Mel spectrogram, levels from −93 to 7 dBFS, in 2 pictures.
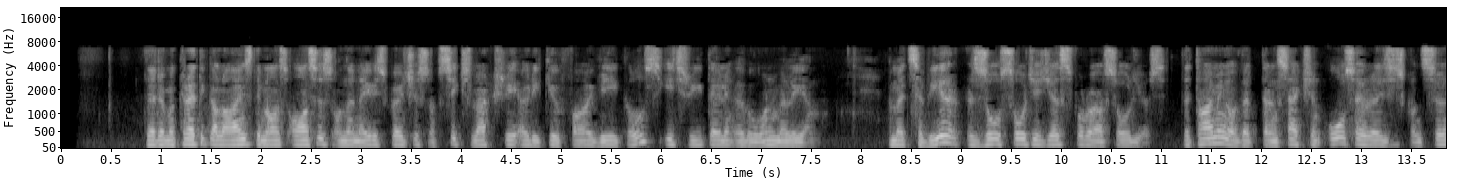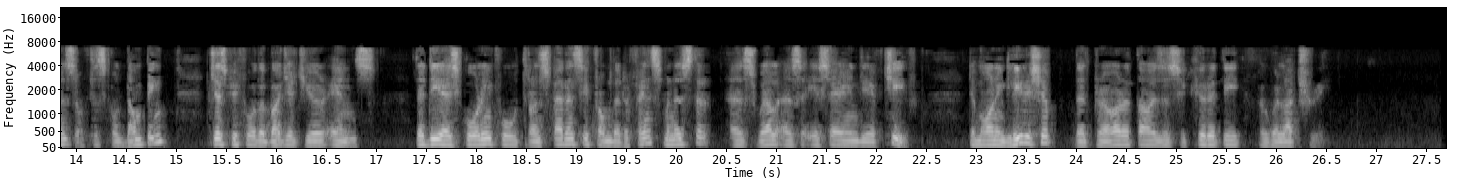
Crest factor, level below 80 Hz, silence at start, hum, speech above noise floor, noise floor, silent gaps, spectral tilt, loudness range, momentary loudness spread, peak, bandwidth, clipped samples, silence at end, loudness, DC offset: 20 dB; -62 dBFS; 0.85 s; none; 43 dB; -68 dBFS; none; -4 dB/octave; 4 LU; 9 LU; -6 dBFS; 7.2 kHz; under 0.1%; 1.25 s; -24 LUFS; under 0.1%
